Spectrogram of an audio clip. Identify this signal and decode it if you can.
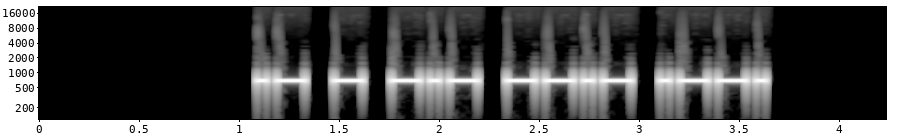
Morse code, heard as a keyed tone, about 25 wpm, 700 Hz. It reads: ATKQP
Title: Code Groups - 5 Letters - 25wpm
